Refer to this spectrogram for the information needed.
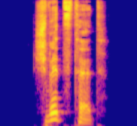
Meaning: inflection of schwitzen: 1. second-person plural preterite 2. second-person plural subjunctive II
- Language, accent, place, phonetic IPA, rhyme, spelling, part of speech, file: German, Germany, Berlin, [ˈʃvɪt͡stət], -ɪt͡stət, schwitztet, verb, De-schwitztet.ogg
